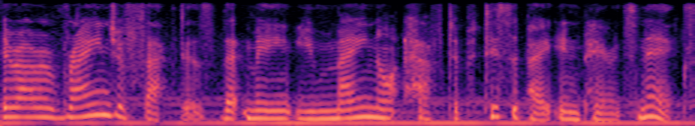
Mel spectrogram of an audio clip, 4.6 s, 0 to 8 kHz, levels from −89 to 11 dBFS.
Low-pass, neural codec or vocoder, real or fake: 7.2 kHz; none; real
